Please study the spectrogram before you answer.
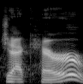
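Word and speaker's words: Herer: our recent episode about jack herrer rhymes with terror terror today we are telling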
